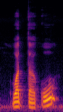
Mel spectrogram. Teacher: huruf q di sini dibaca panjang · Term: Mad thi'i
